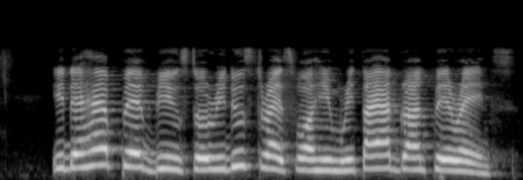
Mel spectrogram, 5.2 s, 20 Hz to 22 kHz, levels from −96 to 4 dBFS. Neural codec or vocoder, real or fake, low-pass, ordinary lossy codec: none; real; 7.2 kHz; none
